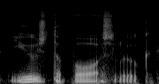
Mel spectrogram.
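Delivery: low, slow, solemn Jedi voice; a bad imitation of a wise old Jedi, slow and low; Obi-Wan Kenobi impression. Quoting Obi-Wan to listeners, low slow Jedi voice. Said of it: "in the voice of Obi-Wan Kenobi".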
